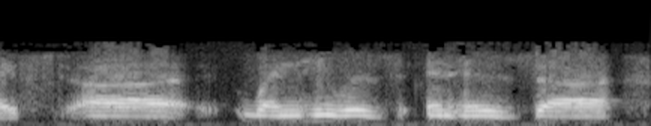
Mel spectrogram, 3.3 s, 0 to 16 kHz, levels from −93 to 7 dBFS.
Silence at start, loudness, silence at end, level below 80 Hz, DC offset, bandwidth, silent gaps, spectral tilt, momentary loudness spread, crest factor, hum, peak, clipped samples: 0 s; -16 LUFS; 0.2 s; -58 dBFS; under 0.1%; 5 kHz; none; -11 dB/octave; 7 LU; 12 dB; none; -4 dBFS; under 0.1%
